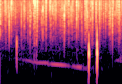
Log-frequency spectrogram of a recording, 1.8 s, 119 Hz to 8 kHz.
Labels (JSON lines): {"label": "biophony", "recorder": "SoundTrap 300"}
